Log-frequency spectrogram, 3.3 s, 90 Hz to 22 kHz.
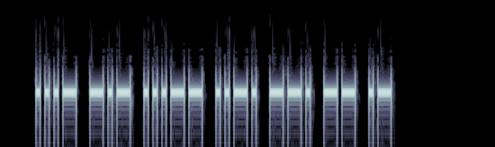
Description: Morse code, heard as a keyed tone, about 39 wpm, 700 Hz. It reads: VK3FGMA
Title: USA Call Signs Repeated 2x 40wpm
